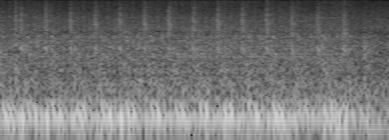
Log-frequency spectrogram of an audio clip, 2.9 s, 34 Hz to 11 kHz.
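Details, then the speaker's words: Subaru EJ206 engine at idle: soft uneven knock about two to three times a second; previously appeared on start and went away once warm, now present constantly; cause not determined. "Вот, это такой звук. Вот. Сейчас. И проходил потом. При нагреве."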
